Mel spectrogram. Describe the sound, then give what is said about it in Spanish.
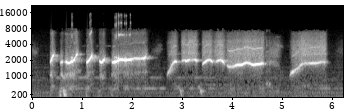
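A person whistles a wavering, eerie tune in several bursts: quick rising notes, then longer sliding tones that swoop up and dip, fairly loud with short pauses between phrases. “cuando de repente de silbido, pues solo silba diciendo, no sé con lo que dijo, pero solo dice sucedió como esto.”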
